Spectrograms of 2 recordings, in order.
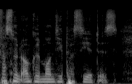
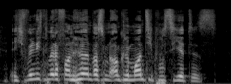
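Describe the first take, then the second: First: Gentle. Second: Much higher and louder, distraught; upset shouting. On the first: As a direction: set her right kindly. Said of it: "sagte Klaus sanft". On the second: Violet shouts at Klaus, distraught and loud. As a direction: refuse to hear any more. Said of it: "schrie Violet". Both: A narrator's reading.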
